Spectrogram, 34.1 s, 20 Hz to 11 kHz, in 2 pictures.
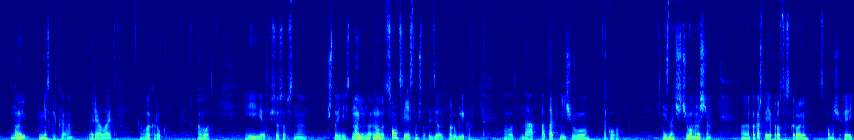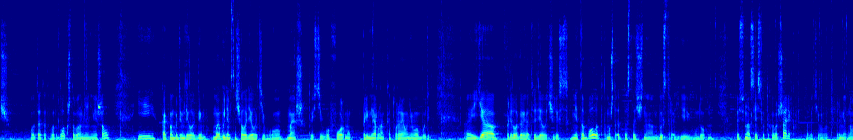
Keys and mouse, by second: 0.0-1.2 middle drag, 1.0 z, 2.0-2.3 middle drag, 2.3 click, 2.4-7.4 middle drag, 7.4 click, 7.6-9.4 middle drag, 10.3-12.0 middle drag, 11.8 KP_0, 13.7 click, 15.3 h, 18.7 shift+a, 18.8-22.2 drag, 25.6 shift+a, 32.1-34.1 typing.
